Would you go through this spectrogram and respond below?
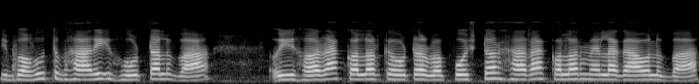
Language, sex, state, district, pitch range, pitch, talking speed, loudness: Bhojpuri, female, Bihar, Muzaffarpur, 215-240 Hz, 230 Hz, 170 wpm, -15 LUFS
